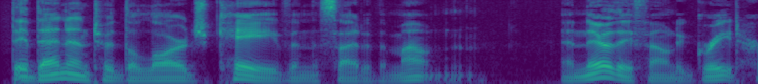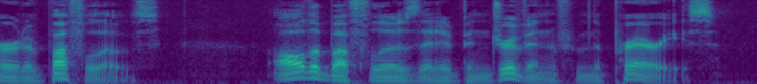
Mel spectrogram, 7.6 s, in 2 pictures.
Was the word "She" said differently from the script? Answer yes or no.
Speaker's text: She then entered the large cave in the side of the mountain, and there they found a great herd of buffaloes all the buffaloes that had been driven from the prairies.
yes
